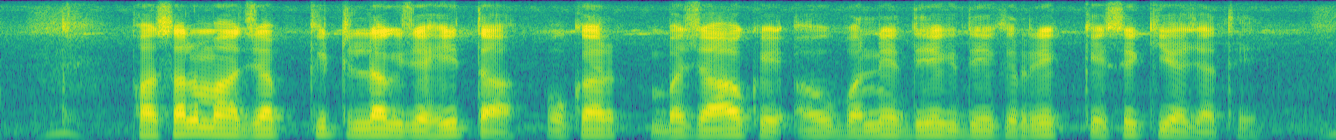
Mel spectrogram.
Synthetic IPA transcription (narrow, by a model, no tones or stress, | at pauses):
pʰəsəlmãd͡ʒəb̚kiʈləɡd͡ʒaɦit̪aoːkəɾbət͡ʃaːokeʔɔubəned̪eːkʰd̪eːkʰɾekʰːəɪsekijad͡ʒaːt̪e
